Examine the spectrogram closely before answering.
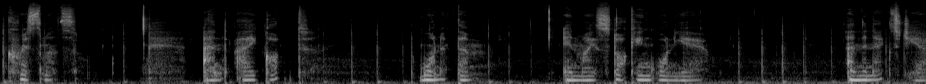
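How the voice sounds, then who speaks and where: Soft-spoken speech in a British accent at a very slow pace, with noticeable background noise. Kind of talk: ASMR picture-book reading.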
